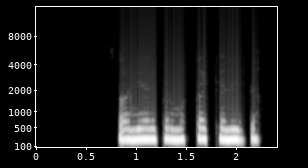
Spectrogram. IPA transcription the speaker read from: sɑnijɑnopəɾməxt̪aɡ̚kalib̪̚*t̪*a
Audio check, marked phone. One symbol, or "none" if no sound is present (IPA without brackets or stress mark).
d̪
